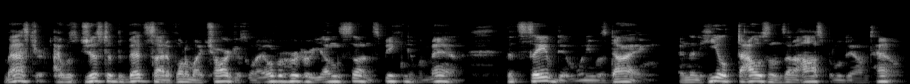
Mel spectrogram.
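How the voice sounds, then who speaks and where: A man's voice: medium pitch, fairly bright tone, husky, muffled recording. A man voicing an anxious, deferential female reaper who serves Death.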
